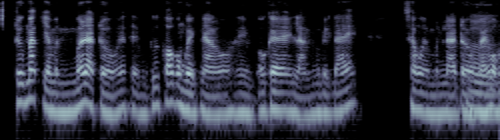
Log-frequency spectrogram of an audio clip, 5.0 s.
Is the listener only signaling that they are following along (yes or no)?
yes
